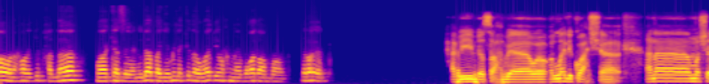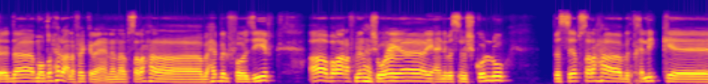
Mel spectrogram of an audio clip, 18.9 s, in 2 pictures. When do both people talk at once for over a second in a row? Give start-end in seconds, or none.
none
